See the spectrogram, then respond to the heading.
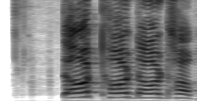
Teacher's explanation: ट, ठ, ड, ढ मूर्धन्य है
